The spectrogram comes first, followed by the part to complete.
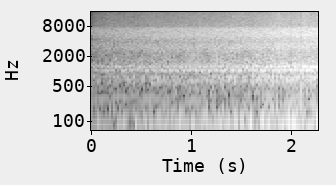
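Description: Electronic dance-music build-up: a white-noise sweep swelling steadily louder, with faint sustained tones underneath.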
